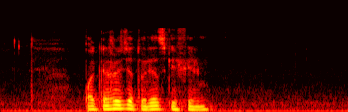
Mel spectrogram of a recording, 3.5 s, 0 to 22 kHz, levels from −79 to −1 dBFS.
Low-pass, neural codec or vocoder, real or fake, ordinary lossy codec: none; codec, 16 kHz, 16 kbps, FunCodec, trained on LibriTTS, 50 frames a second; fake; none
